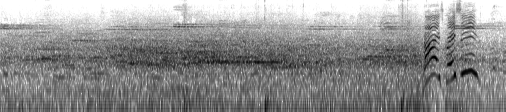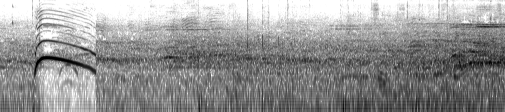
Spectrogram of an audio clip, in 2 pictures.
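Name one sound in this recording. A crowd of spectators and players murmurs and calls out in a large echoing hall.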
